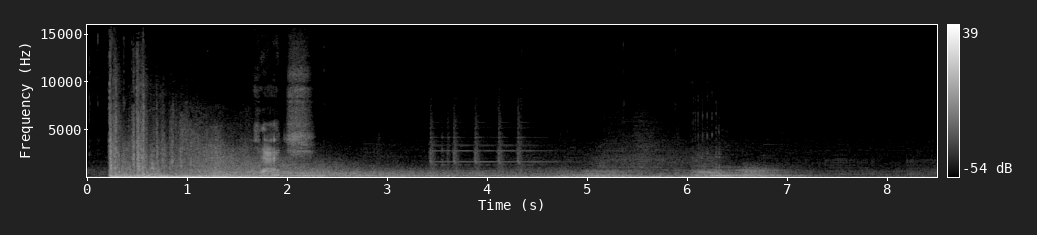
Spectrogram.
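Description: Heavy naval guns fire with a loud boom that rumbles away.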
